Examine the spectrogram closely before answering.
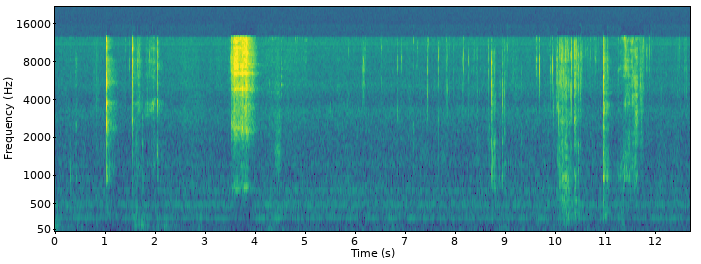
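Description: A spoon scrapes and clinks against a metal pot.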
